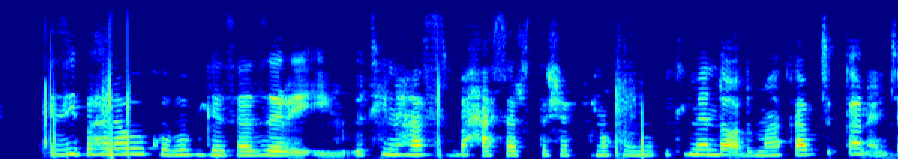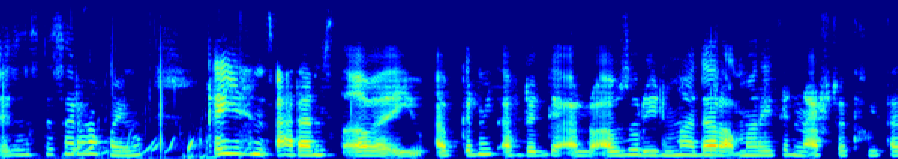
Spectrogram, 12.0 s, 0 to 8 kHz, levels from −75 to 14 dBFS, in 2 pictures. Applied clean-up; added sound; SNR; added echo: none; Liquid; 18 dB; none.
